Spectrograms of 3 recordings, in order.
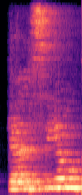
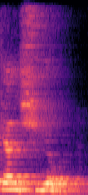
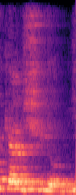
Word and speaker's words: कैल्शियम: Next हमारा example है कैल्शियम carbonate. कई बच्चे या टीचर्स भी इसकी प्रोनाउंसिएशन में गलती करते हैं, इसे कहते हैं कैल्शियम। इट्स नॉट कैल्शियम, ये कैल्शियम है।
